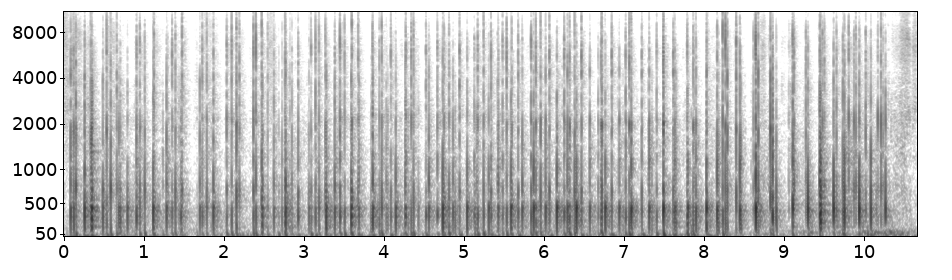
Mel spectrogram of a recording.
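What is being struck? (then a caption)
Small cardboard card deck box. Long nails tap rapidly across the faces and edges of a small pink printed cardboard card deck box held in hand. The result is a continuous run of dry, short clicks with a hollow midrange body and almost no ring.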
